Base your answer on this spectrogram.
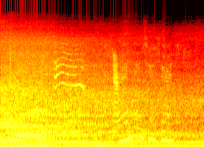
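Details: Tuxie, a female cat, meows happily on seeing her people: a short high-pitched mew, then lower wavering meow-like sounds, over a steady background hum and a person talking to her affectionately.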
